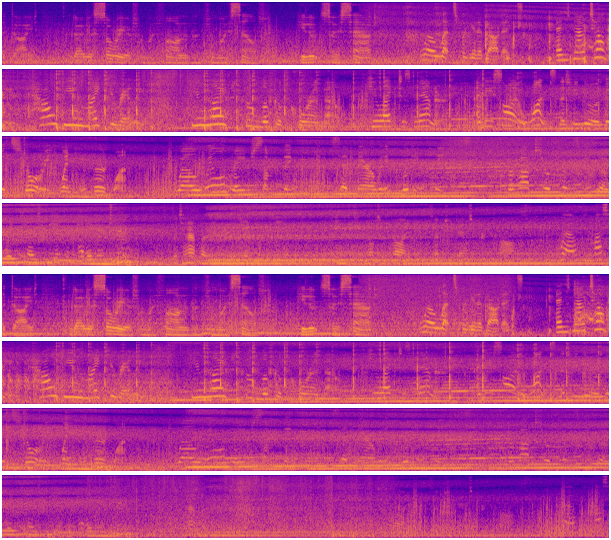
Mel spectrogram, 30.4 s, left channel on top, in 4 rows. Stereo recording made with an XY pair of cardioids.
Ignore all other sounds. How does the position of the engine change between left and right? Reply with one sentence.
In this clip you hear the engine move to the left.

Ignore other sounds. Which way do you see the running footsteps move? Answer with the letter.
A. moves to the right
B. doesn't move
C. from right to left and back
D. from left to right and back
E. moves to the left
A.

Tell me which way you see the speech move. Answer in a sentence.
In this clip you hear the speech move from right to left.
